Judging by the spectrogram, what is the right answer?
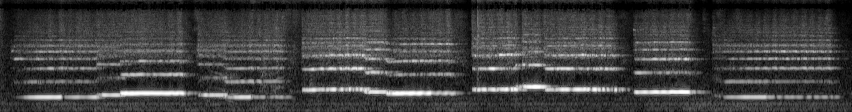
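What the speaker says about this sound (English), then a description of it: "this one, when I play it, it will sound nice and warm, sounding like a normal flute" A Chinese flute with masking tape on it plays a slow, warm melody of sustained notes in phrases separated by short pauses, close and clear with no talking.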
